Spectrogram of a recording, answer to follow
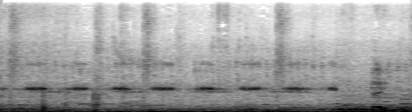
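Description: An insect chirping in a fast, even rhythm of about four short high-pitched chirps a second, all at one pitch, stopping shortly before the end, over a steady low traffic rumble.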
